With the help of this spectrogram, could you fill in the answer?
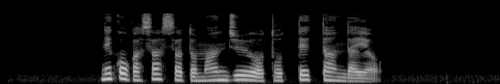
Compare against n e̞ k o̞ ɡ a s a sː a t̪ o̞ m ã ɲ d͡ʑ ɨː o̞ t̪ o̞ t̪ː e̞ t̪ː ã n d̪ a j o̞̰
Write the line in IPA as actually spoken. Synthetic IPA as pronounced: n e̞ k o̞ ɡ a s a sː a t̪ o̞ m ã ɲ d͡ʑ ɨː o̞ t̪ o̞ t̪ː e̞ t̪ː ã n d̪ a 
